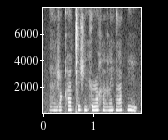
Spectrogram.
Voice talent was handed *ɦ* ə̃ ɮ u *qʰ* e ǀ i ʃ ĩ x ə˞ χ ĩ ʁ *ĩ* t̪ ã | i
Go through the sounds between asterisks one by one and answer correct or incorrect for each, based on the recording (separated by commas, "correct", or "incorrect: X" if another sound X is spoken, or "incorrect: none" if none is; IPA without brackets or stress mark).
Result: correct, correct, correct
